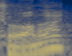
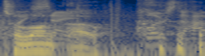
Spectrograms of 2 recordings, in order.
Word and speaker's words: Toronto: with the Toronto pronunciation is it really pronounced Toronto not really people say ton they say like ton so they they do the British thing of not pronouncing the second T and putting a is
